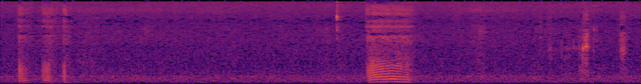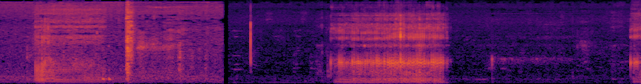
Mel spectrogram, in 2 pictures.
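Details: Snoring in a sleeping dog: a few rough, rattling snores separated by quiet breathing pauses.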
